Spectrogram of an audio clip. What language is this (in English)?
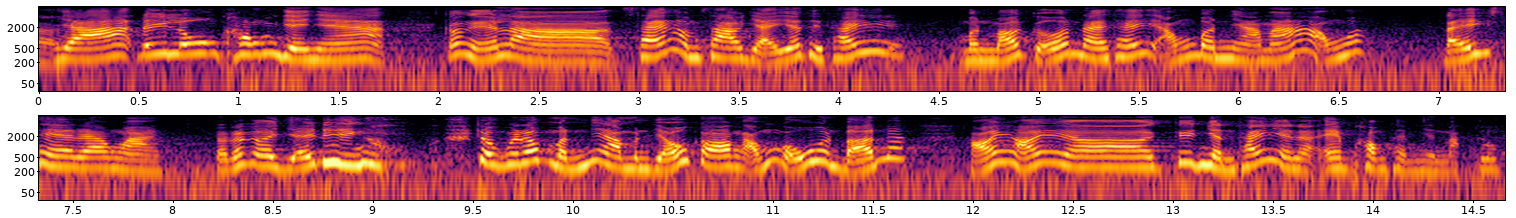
Vietnamese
